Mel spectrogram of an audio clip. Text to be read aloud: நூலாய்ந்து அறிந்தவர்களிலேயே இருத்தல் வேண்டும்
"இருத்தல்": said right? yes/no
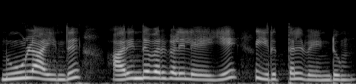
yes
